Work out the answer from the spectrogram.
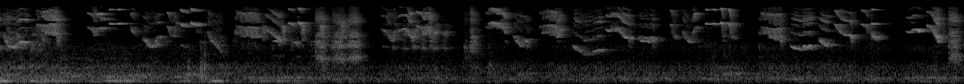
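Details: Saffron finch singing at length: a dense run of bright, high chirps and quick down-slurred notes, jumbled together with few pauses across the whole stretch.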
